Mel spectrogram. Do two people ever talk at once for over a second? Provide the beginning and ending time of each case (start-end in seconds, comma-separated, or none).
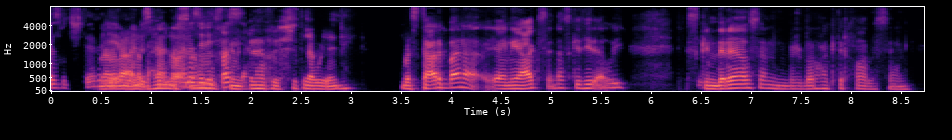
0.5-2.1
